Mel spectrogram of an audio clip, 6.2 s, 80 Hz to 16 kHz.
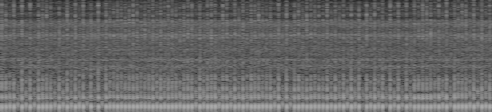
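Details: Saito FA-82a four-stroke glow engine after spring replacement, timing, valve lash and springs confirmed good, plug swapped to O.S. F: fast even full-throttle popping at low pitch, short of ~9,000 RPM expected on what is likely a 14x6 prop; cause unknown.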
